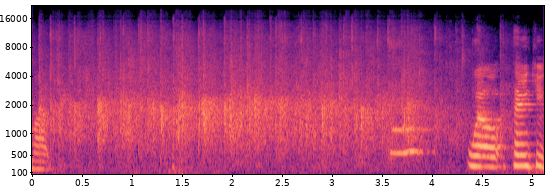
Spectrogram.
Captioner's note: audience applauding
